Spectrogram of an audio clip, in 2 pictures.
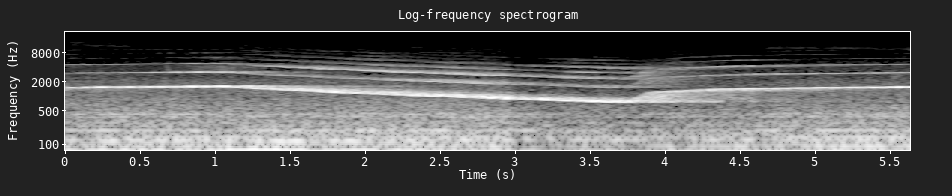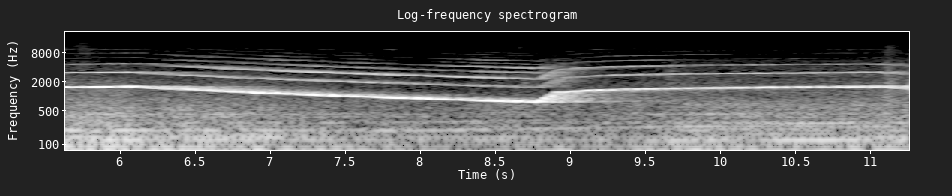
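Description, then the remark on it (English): An emergency vehicle siren wails in slow, sweeping rises and falls, about two full cycles, loud and steady over a low background rumble of traffic, with no one speaking. “I think that driver just loves Lois siren.”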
